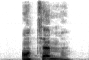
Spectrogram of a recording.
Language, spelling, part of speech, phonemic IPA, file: French, entame, noun / verb, /ɑ̃.tam/, LL-Q150 (fra)-entame.wav
- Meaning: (noun) 1. start, opening, beginning 2. lead (first card played) 3. the first slice; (verb) inflection of entamer: first/third-person singular present indicative/subjunctive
